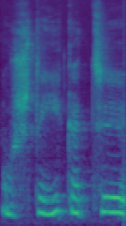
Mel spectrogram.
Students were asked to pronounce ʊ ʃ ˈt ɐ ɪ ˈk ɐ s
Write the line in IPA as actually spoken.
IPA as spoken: ʊ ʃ ˈt ɐ ɪ ˈk ɐ t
